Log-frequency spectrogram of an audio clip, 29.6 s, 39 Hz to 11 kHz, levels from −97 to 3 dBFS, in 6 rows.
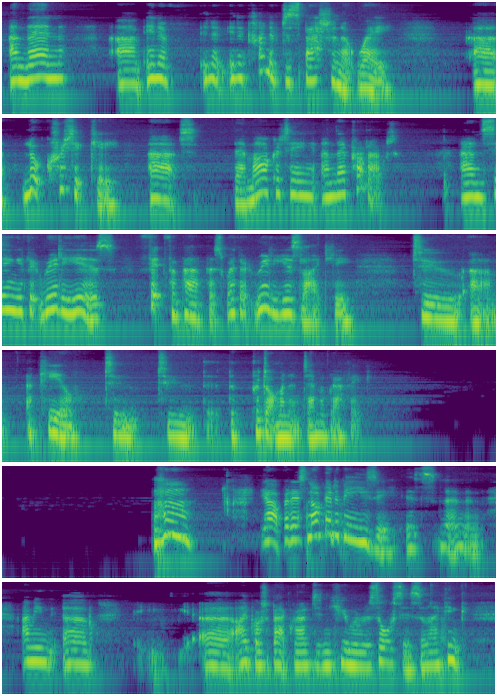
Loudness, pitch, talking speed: -19 LUFS, 175 Hz, 140 wpm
